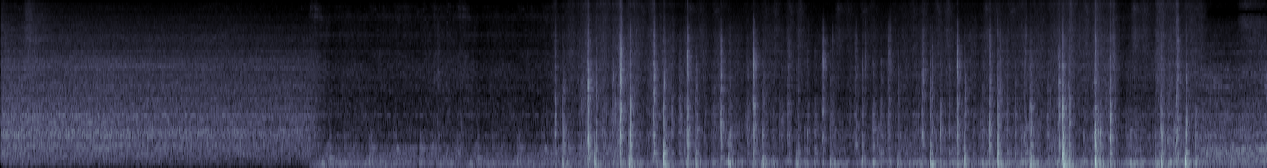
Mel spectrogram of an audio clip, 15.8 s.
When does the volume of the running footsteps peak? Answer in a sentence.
The volume of the running footsteps peaks at 13 seconds.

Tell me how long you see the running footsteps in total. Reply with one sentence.
The running footsteps can be heard for 8 seconds in total.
